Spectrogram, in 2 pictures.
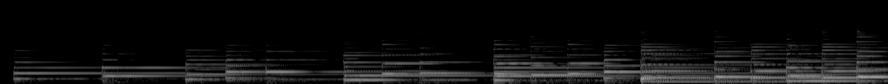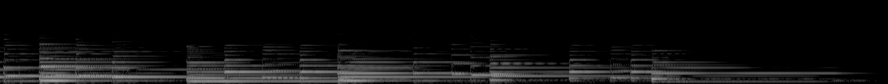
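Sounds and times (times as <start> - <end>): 
piano: 0.1 - 17.7.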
